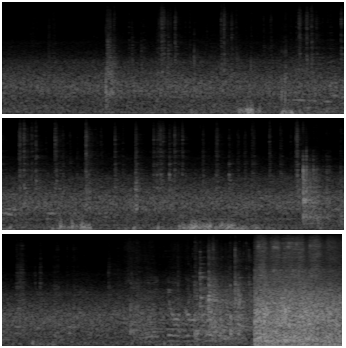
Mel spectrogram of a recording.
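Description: Broken glass clinks and cracks as it is knocked from a window frame.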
